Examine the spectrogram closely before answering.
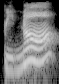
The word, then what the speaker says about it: Pinot: La primera parte es pinó. Ahí les pongo cómo se pronuncia. Eh omitimos la tés muda la t en esta palabra pinó y viene de la palabra francesa pino.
